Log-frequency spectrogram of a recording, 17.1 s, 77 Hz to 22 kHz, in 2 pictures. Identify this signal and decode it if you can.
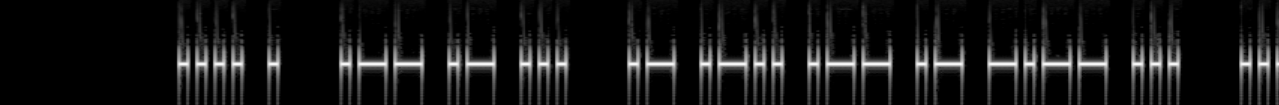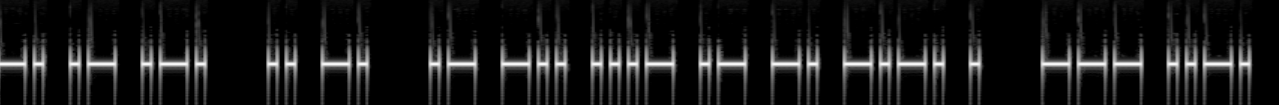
Morse code, heard as a keyed tone, about 20 wpm, 700 Hz. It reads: HE WAS ALWAYS FAR IN ADVANCE OF
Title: Sentences from Top 1400 Words 20wpm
